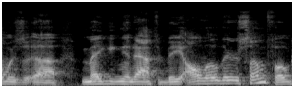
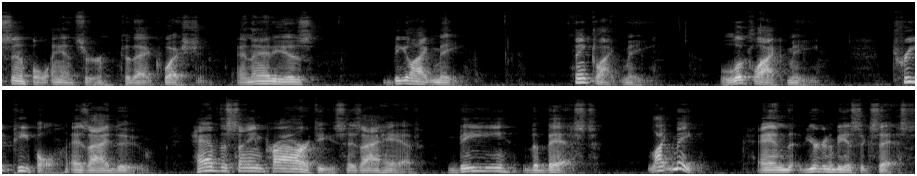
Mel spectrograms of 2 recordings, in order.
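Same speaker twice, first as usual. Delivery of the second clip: plain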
